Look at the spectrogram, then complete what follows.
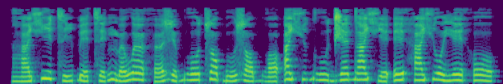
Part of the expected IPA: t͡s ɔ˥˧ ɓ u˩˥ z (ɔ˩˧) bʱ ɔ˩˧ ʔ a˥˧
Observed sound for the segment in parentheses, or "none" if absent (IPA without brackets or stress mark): ɔ˩˧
